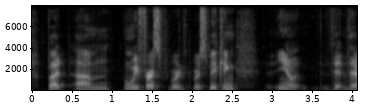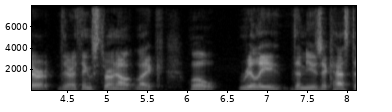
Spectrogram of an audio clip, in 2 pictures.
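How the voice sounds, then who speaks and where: On a very clean recording with a silent background, a man with an American accent talks at medium pitch, fairly slowly, with fairly even intonation. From Michigan, US Midwest (Ann Arbor). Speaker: composer and musician. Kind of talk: interview conversation. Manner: halting, many fillers.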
